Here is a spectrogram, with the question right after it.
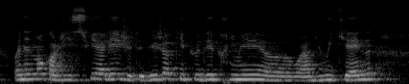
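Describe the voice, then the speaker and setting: Audible room echo surrounds a woman speaking at a fairly high pitch with fairly even intonation. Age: 30s. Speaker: vlogger. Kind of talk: casual haul vlog.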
